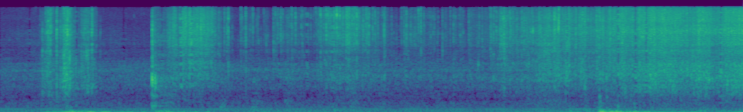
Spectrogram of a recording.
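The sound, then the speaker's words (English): Crinkling and rustling of gold paper as a knife is wrapped and packed away, with a few sharper taps and clinks mixed in, steady handling noise throughout and no talking. “Let me get rid of my knife. I'm gonna pack this back away so it stays safe.”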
